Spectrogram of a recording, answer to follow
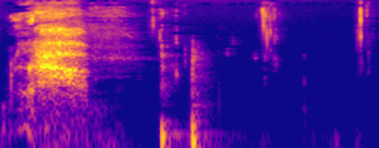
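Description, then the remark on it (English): A wet slurp of someone sipping a Peeps-flavored soda, followed by two soft gulping swallows and a few faint mouth sounds, with no talking. “Let me take another sip here.”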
